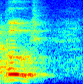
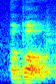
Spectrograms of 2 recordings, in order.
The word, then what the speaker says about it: about: around saying pronouncing it a boot there are people that actually believe that and it it baffles my mind if they'd only listen they'd see it's PR we pronounce it a boat now the other thing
